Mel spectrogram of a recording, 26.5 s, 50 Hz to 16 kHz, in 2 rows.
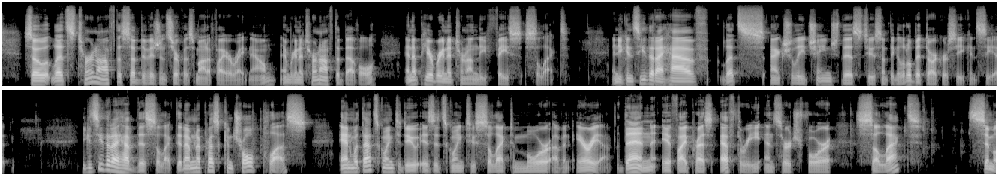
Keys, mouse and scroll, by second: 1.3 click, 3.9 click, 5.8 click, 6.8 click, 7.3 shift+middle click, 7.6 middle click, 8.2 scroll up 1, 8.4 shift+middle click, 8.8 middle click, 10.1-11.9 drag, 12.2 shift+middle drag, 12.6 middle click, 13.1 shift+middle click, 13.5 middle click, 14.8 middle click, 16.6 ctrl+KP_Add, 19.6 middle click.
